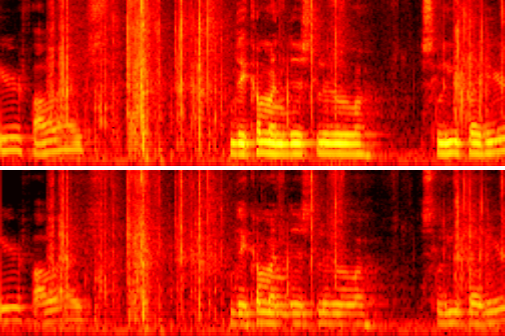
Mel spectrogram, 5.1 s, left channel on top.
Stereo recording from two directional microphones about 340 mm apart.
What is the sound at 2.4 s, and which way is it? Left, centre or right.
Speech, left.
